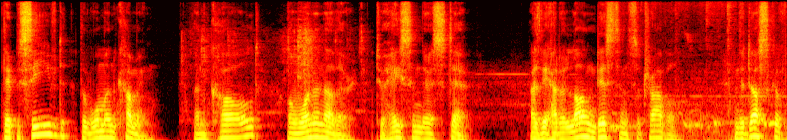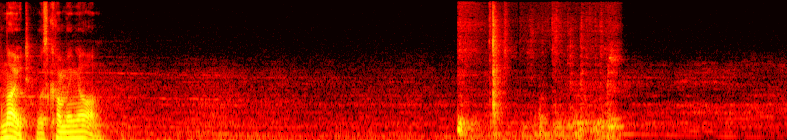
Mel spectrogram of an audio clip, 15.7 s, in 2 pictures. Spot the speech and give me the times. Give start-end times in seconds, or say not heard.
0.0-8.9.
